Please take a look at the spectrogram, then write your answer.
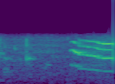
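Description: A wet cat yowls during a bath, a short strained meow swelling loud and close at the end after quieter fussing noises.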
